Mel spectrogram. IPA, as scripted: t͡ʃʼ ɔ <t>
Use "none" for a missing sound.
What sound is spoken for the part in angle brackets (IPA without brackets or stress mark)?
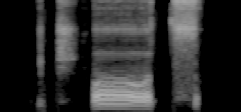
t͡s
